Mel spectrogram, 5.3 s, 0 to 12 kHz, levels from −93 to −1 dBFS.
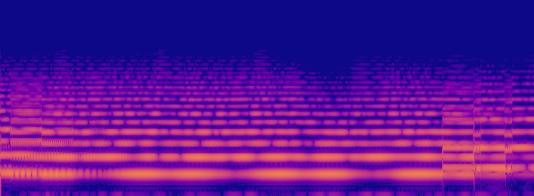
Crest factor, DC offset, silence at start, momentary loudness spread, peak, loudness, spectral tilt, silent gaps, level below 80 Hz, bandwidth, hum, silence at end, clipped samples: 10 dB; under 0.1%; 0 s; 3 LU; -26 dBFS; -36 LUFS; -2 dB/octave; none; under -90 dBFS; 4.7 kHz; none; 0 s; under 0.1%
